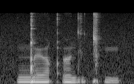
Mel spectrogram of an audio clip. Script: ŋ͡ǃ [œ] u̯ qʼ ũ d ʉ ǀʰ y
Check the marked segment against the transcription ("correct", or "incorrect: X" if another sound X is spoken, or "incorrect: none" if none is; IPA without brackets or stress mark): correct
